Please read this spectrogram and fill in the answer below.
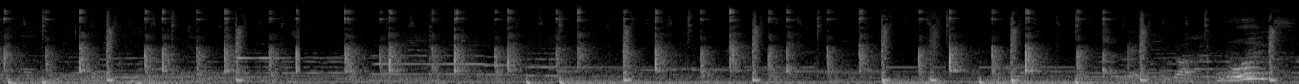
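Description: Table tennis ball clicking back and forth off paddles and table in a rally, under background music with a bass line and beat.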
